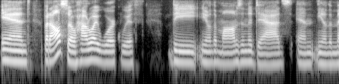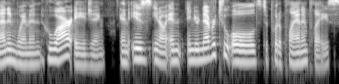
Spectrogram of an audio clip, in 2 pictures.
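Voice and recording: This woman speaks at a moderate pace in a low voice whose tone is clear, smooth and slightly mellow. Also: ordinary pitch variation.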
